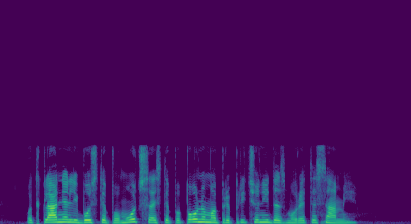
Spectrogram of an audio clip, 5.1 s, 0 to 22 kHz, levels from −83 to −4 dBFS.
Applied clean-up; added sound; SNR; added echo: none; none; none; none.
